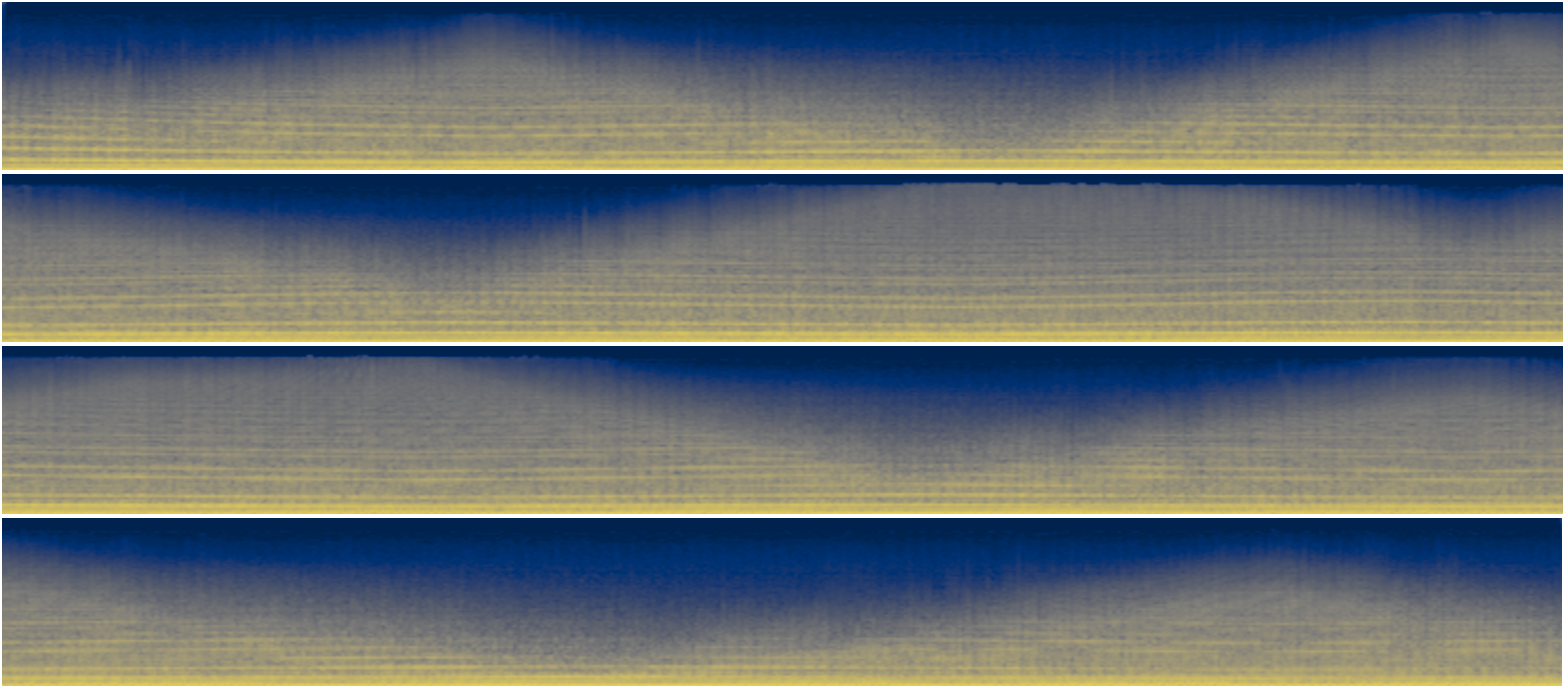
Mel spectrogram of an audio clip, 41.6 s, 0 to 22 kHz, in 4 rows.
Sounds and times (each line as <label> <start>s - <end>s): Dark drone sound 0.0s - 41.6s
